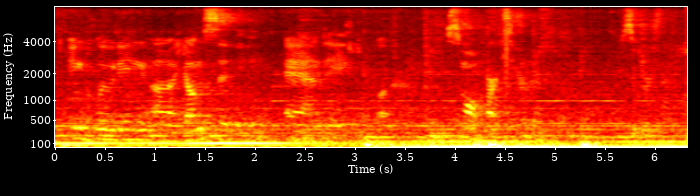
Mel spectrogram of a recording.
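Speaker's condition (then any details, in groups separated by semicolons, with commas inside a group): No condition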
